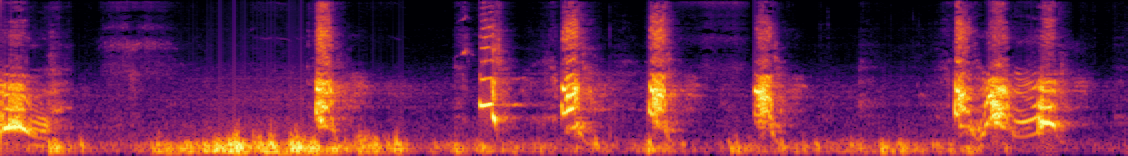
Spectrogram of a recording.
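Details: Vizsla dogs playing ball give short, sharp barks and yips in quick bursts, with low rumbling noise underneath.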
